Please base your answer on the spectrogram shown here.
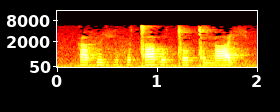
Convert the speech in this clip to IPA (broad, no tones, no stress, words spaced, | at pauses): kɑfʏço foǀɑɓo ǀoǀʏ ŋɑç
